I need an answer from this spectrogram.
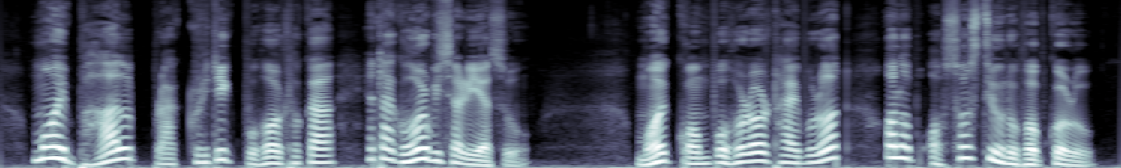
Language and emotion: Assamese, fearful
